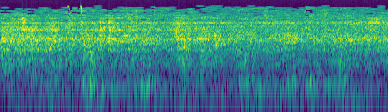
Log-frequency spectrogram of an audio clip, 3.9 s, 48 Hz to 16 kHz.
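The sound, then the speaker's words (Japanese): A steady, continuous rumble of a train rolling along the rails, with broad mechanical noise and low droning and no voices; the train is about three minutes from arriving at Kyoto, at platform 0. “ご乗車ありがとうございました。あと3分ほどで京都に着きます。”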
